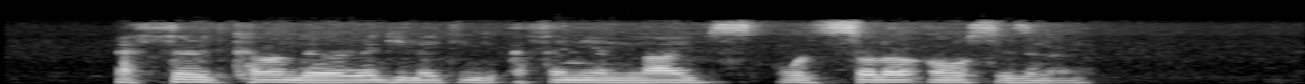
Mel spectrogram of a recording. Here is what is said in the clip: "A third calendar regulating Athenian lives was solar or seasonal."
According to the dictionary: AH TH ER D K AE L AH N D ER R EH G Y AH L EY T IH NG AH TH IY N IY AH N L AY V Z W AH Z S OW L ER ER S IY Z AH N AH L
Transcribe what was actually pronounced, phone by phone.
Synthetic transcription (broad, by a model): AH TH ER D K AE L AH N D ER R EH G Y AH L EY T IH NG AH TH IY N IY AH N L AY V Z W AH Z S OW L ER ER S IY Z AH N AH N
